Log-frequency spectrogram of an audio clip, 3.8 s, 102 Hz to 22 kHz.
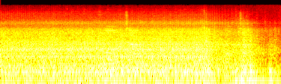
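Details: John Deere 7200 tractor with an intermittent no-crank fault (key turned 20–30 times) traced to the starter circuit; steady, even diesel clatter settling into a smooth idle, no misses or knocks; engine sounds healthy.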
